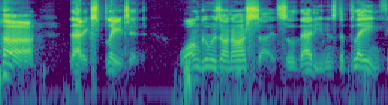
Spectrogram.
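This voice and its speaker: A man cackles in a put-on character voice, speaking at a fairly slow pace. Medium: audio drama. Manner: smug, cackling.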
